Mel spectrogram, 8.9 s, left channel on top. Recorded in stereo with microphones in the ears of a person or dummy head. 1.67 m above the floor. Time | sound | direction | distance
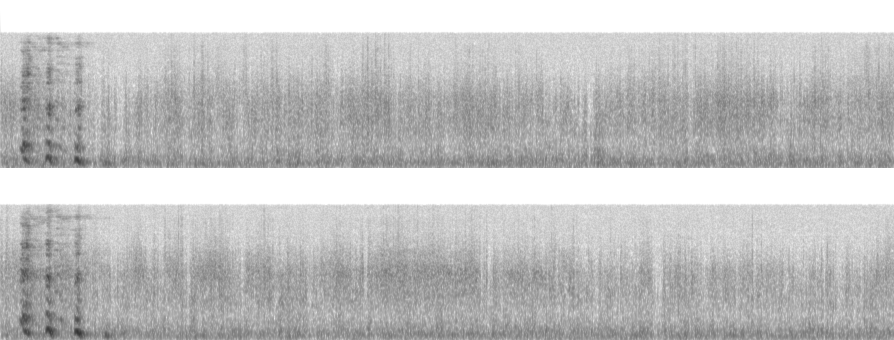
0.2 | a giggle | 65° right (ahead or behind) | 1.6 m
